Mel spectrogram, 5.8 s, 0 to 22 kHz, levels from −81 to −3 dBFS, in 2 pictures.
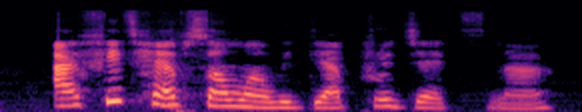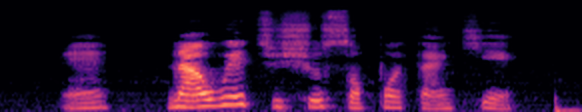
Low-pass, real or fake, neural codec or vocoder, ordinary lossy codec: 14.4 kHz; real; none; AAC, 48 kbps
